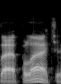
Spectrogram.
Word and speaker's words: Appalachia: Say what's the correct term or pronunciation of Appalachia? Is it Oh Appalachia, gosh, I get it all the Appalachia, time.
